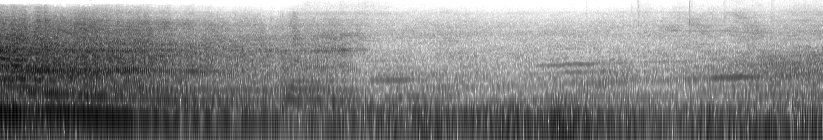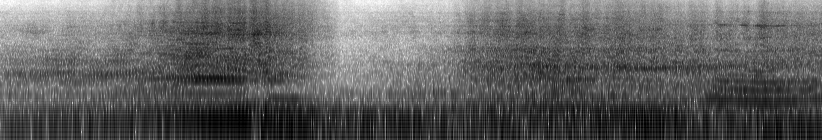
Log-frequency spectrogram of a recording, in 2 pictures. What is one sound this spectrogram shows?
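A motorcycle engine roars and revs as it races past.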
